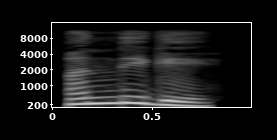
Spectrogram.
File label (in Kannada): "ಅಂದಿಗ", kannada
